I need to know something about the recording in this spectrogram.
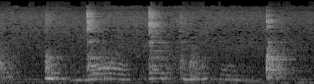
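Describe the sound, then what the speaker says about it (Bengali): Eggs sizzle in a hot pan while a spoon stirs them, a soft frying hiss broken by several sharp scraping stirs against the pan. "তো ডিম রান্না করছি, দেখতে পাচ্ছ।"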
